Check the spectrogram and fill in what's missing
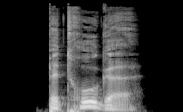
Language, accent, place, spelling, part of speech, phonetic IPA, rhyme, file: German, Germany, Berlin, Betruge, noun, [bəˈtʁuːɡə], -uːɡə, De-Betruge.ogg
- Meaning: dative singular of Betrug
